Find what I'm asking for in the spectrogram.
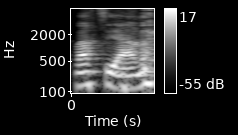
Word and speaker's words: Matsuyama: But just if there, just I don't want to miss any in case there is any, and then I have Hideki Matsuyama. I can never say his name. – I think you got it, Matsuyama.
